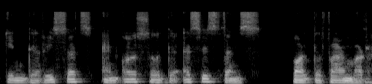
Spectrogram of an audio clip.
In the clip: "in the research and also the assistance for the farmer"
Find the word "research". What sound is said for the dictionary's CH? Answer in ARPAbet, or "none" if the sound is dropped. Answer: S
